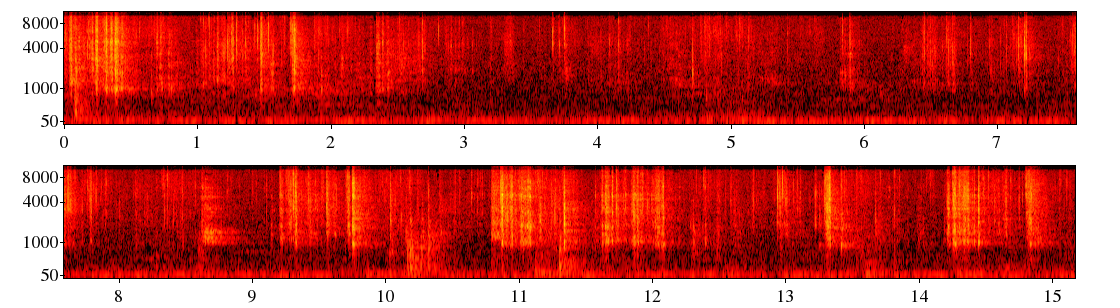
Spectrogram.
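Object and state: Dry soap bar.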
